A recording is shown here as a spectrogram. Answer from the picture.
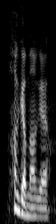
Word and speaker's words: hugger-mugger: Hugger-mugger. What? What-a-mugger? Hugger-mugger. Hugger-mugger. So it's spelt H-U-G-G-E-R-M-U-G-G-E-R.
